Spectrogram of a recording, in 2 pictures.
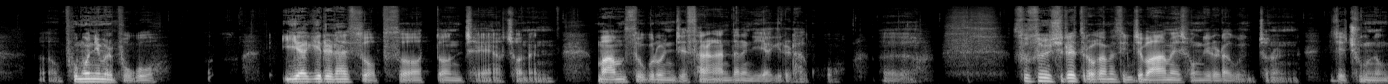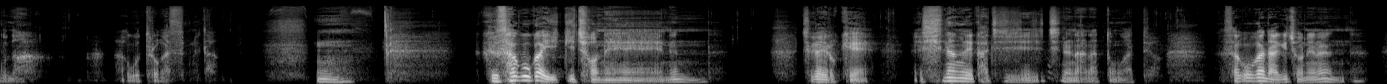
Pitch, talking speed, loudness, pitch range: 120 Hz, 240 characters per minute, -18 LUFS, 100-145 Hz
